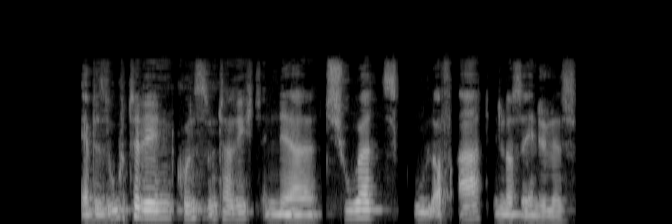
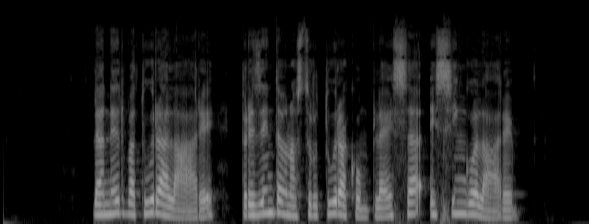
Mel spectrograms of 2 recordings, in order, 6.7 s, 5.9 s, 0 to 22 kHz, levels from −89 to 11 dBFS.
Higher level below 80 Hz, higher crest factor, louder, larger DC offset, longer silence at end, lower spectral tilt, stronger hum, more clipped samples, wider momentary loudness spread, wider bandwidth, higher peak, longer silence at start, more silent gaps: about the same, -68 dBFS vs -70 dBFS; about the same, 20 dB vs 16 dB; first, -26 LUFS vs -33 LUFS; neither; first, 1 s vs 0.75 s; about the same, -5.5 dB/octave vs -5 dB/octave; neither; neither; first, 10 LU vs 7 LU; second, 7.6 kHz vs 14.5 kHz; first, -6 dBFS vs -16 dBFS; second, 0.8 s vs 0.95 s; first, 3.99-4.13 s, 4.89-4.93 s vs none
